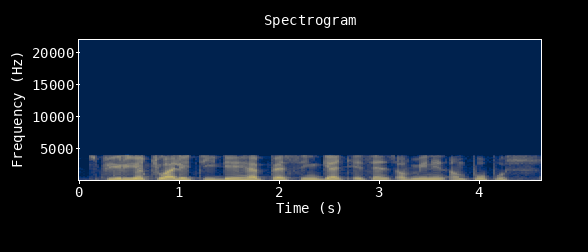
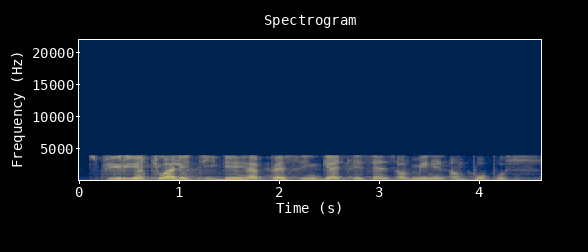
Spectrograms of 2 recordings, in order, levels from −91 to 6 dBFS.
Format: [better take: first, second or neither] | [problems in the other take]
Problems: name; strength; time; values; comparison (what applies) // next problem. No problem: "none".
first | room echo; dies away in 0.7 s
